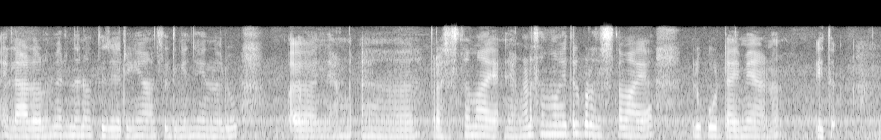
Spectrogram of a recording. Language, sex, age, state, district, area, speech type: Malayalam, female, 18-30, Kerala, Palakkad, rural, spontaneous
